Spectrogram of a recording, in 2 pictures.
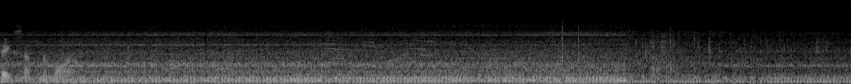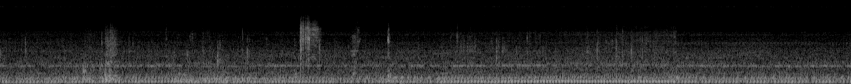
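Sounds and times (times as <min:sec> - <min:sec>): vehicle engine humming: 0:00.0 - 0:17.0
short sharp clicks: 0:11.5 - 0:11.8.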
